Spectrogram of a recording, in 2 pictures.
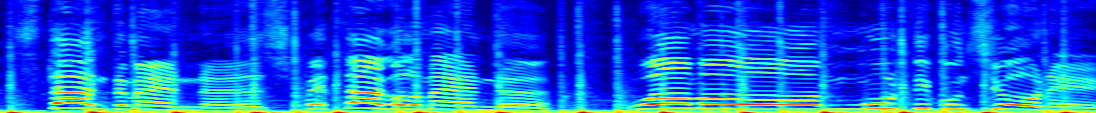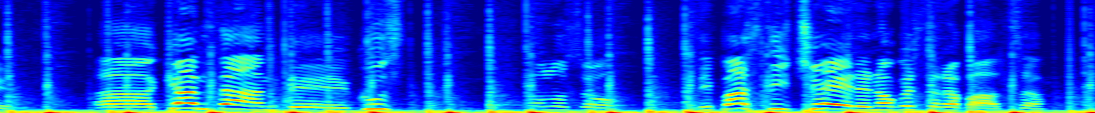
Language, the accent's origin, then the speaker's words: Italian; Arpino, Lazio, Italy; siamo onorati anche perché giochiamo in casa, siamo tutti di Arpino.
